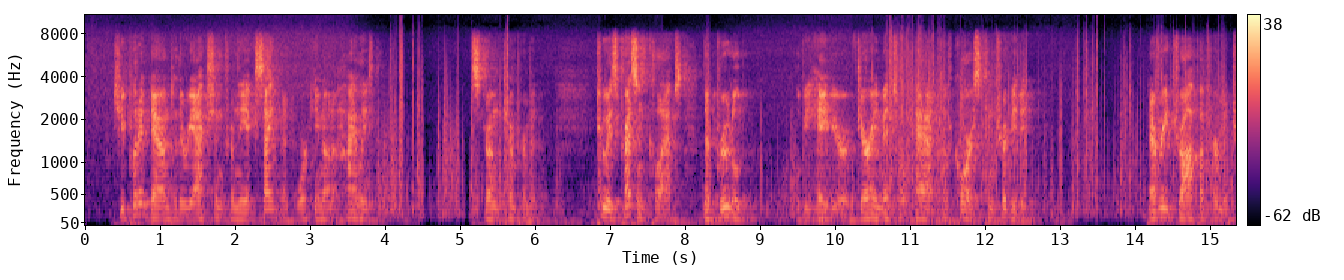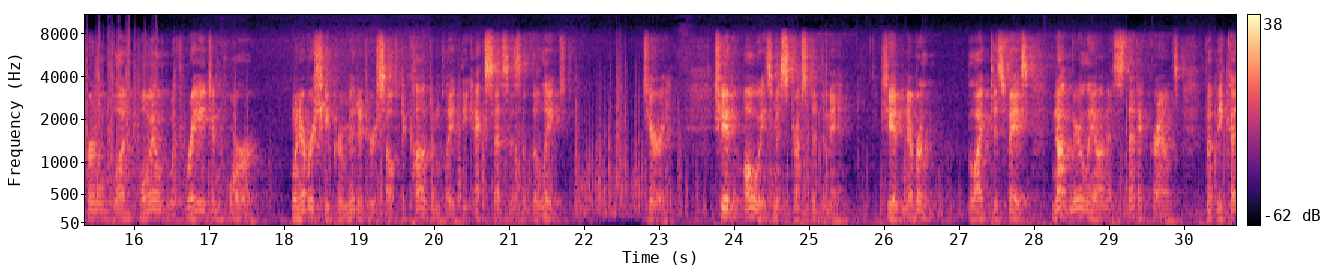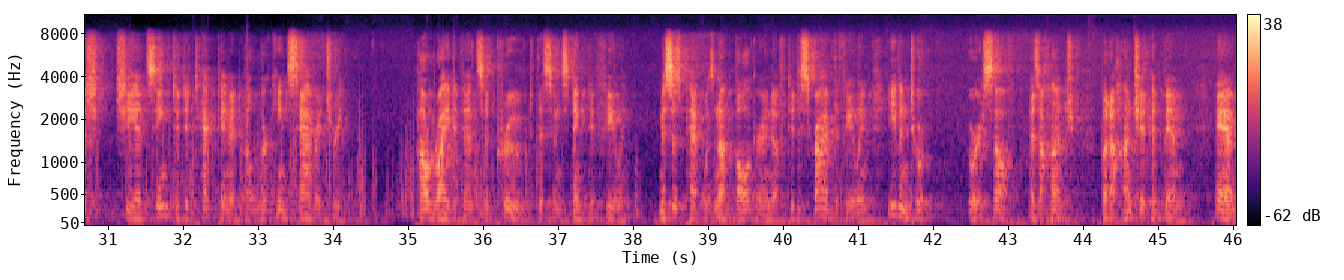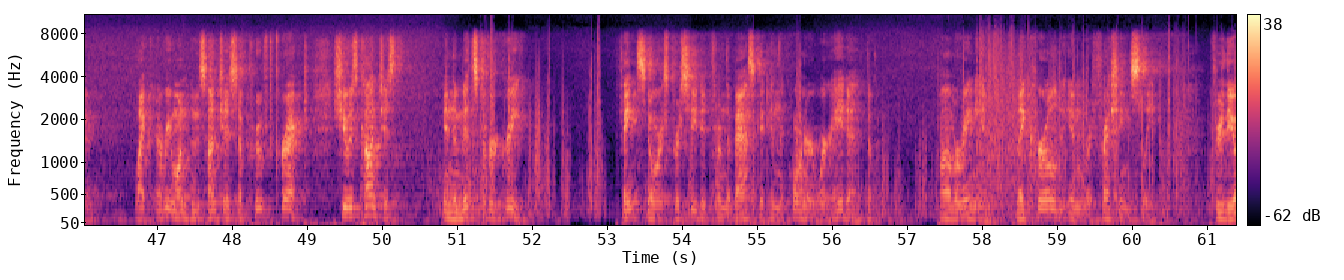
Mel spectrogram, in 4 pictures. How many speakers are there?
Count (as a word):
one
